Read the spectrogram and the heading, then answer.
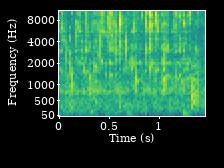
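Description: liquid being poured

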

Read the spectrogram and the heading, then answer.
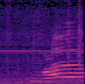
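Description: cats meowing

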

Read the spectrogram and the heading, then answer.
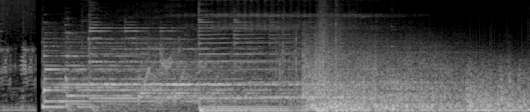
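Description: thunderstorm rumbling

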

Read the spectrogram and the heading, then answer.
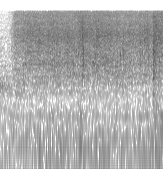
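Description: water running

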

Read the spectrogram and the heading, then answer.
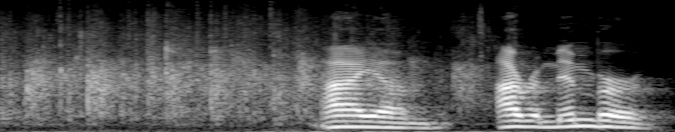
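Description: church audience clapping

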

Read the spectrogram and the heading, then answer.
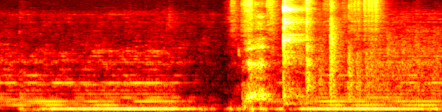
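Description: dice rolling and clattering

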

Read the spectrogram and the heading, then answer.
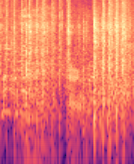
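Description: gunfire

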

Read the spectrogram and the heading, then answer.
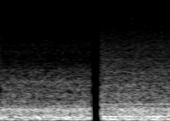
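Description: car driving on highway

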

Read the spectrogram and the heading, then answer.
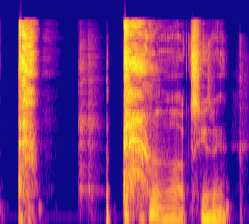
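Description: person coughing

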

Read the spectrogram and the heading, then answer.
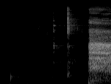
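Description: sipping hot coffee

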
